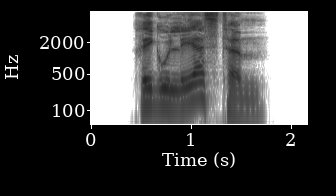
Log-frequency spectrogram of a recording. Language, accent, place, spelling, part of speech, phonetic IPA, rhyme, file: German, Germany, Berlin, regulärstem, adjective, [ʁeɡuˈlɛːɐ̯stəm], -ɛːɐ̯stəm, De-regulärstem.ogg
- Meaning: strong dative masculine/neuter singular superlative degree of regulär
